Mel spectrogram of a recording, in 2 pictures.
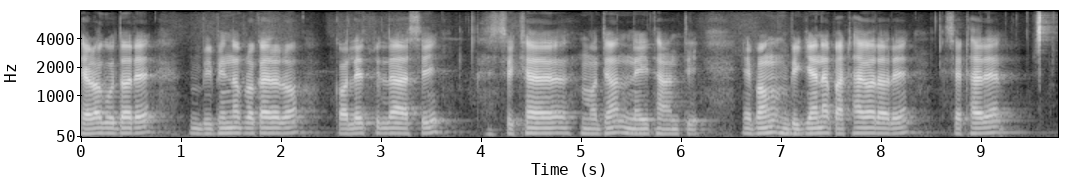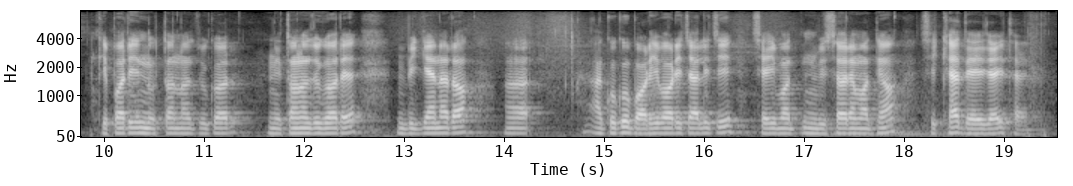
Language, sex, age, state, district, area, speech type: Odia, male, 30-45, Odisha, Jajpur, rural, spontaneous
